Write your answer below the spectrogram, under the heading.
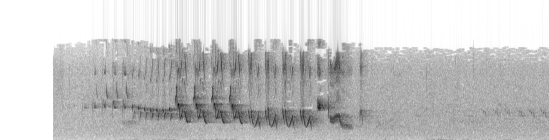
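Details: Common chaffinch (Fringilla coelebs) singing one rapid song: a descending series of quick repeated notes accelerating into a falling trill, ending with a short flourish, over steady rustling outdoor background noise.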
